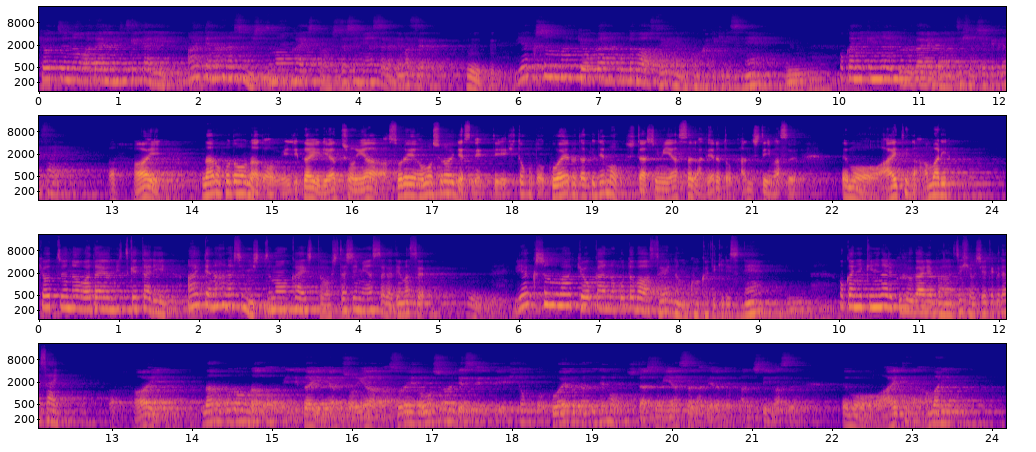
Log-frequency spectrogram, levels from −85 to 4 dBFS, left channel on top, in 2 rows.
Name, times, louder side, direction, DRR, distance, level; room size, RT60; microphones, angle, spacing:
voice 1, 0.0-4.8 6.0-9.1 10.0-12.4, right 4 dB, 50° right, 6 dB, 0.3 m, -32 dB
voice 2, 5.3-5.7 9.3-9.9 13.0-13.6 14.1-21.6 22.1-23.5, left 6 dB, 80° left, 10 dB, 0.3 m, -30 dB
6.4 x 3.5 x 5.6 m, 2.3 s
head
